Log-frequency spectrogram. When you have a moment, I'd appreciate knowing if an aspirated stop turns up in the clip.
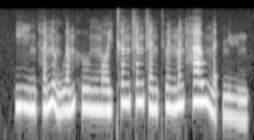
yes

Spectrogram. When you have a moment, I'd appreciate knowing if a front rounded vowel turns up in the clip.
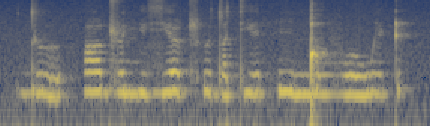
yes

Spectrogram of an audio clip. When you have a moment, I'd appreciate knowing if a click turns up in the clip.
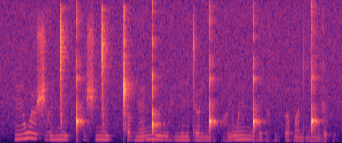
yes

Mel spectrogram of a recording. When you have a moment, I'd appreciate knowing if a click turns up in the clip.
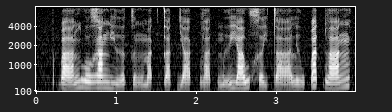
no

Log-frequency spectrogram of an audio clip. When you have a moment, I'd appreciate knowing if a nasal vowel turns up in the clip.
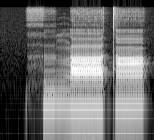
yes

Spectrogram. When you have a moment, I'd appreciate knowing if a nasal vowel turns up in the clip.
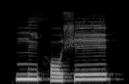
yes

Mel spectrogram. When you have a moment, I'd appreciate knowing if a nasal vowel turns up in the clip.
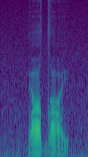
no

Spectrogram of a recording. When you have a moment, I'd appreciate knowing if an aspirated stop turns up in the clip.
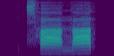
yes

